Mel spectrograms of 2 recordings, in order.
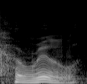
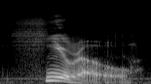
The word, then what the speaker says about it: Haru: Munsen was in my classroom during attendance and he looked at me and said you know his name is pronounced Hiro right honestly I had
